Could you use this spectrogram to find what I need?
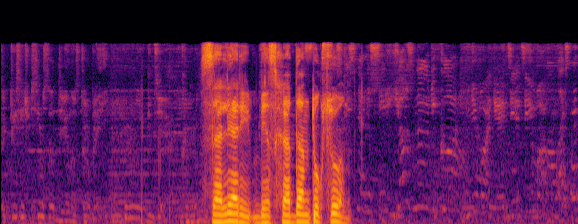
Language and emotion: Russian, angry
